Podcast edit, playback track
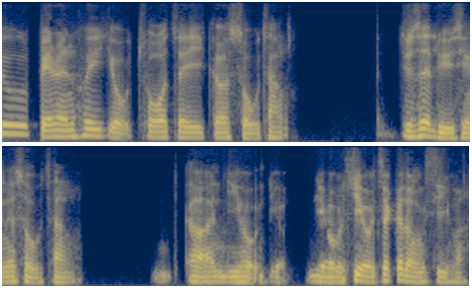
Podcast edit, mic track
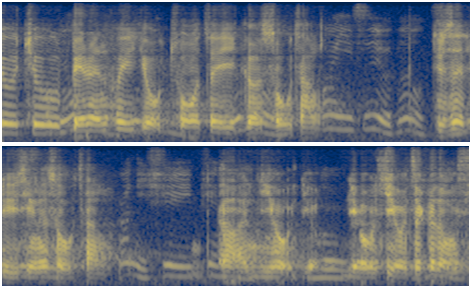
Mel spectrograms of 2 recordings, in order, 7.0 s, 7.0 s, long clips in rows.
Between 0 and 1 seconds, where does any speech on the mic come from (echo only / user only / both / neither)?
both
